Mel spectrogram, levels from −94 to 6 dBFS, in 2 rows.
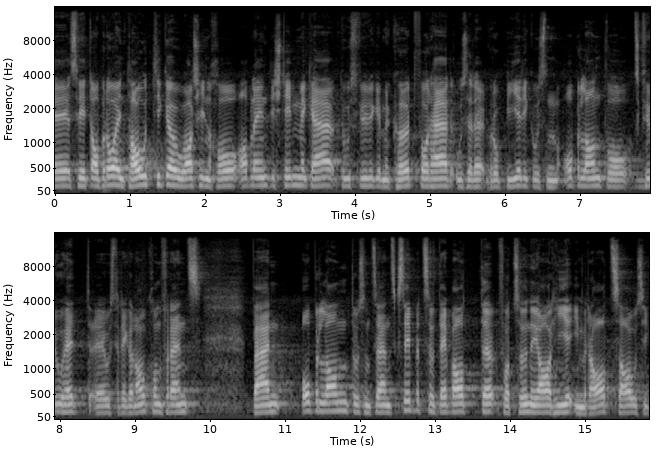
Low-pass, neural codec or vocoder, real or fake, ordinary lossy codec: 14.4 kHz; none; real; none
